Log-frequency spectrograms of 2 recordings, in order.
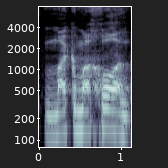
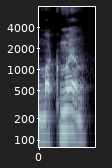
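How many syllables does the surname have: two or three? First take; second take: three; two. First: The surname is said with three syllables. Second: The surname is said with two syllables. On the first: This is how it was first heard from a TV host. "я буду говорить так, как я услышал это от первоисточника" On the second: This is the correct pronunciation. "Кстати, он МакМэн"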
